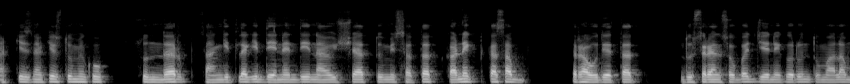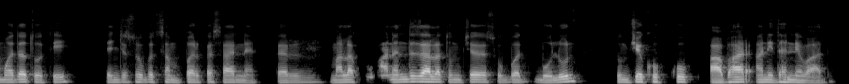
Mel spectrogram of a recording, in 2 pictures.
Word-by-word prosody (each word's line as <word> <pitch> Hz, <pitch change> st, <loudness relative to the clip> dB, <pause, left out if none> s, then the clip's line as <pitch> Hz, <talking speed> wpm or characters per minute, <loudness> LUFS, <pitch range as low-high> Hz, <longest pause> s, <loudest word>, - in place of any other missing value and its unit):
नक्कीच, 110 Hz, +3 st, -1 dB
नक्कीच. 115 Hz, +2 st, +1 dB
तुम्ही 125 Hz, -1 st, +2 dB
खूप 120 Hz, -1 st, 0 dB, 0.3 s
सुंदर 115 Hz, 0 st, +4 dB, 0.2 s
सांगितलं 110 Hz, +2 st, +1 dB
की 120 Hz, -, +2 dB
दैनंदिन 110 Hz, +1 st, +3 dB
आयुष्यात 110 Hz, +1 st, +1 dB
तुम्ही 115 Hz, 0 st, 0 dB
सतत 115 Hz, +2 st, 0 dB
कनेक्ट 125 Hz, +3 st, +3 dB
कसा 120 Hz, +1 st, +5 dB, 0.7 s
राहू 110 Hz, -2 st, +6 dB
देतात 110 Hz, +1 st, +3 dB, 0.5 s
दुसऱ्यांसोबत 115 Hz, +1 st, +2 dB
जेणेकरून 115 Hz, +1 st, +1 dB
तुम्हाला 110 Hz, +1 st, -1 dB
मदत 110 Hz, +1 st, 0 dB
होते, 105 Hz, +1 st, -4 dB, 0.4 s
त्यांच्यासोबत 110 Hz, +1 st, -5 dB
संपर्क 105 Hz, 0 st, -4 dB
साधण्यात. 105 Hz, -4 st, -4 dB, 0.2 s
तर 100 Hz, 0 st, -3 dB
अ, 105 Hz, 0 st, -12 dB, 0.2 s
मला 105 Hz, +2 st, 0 dB
खूप 115 Hz, -, -12 dB
आनंद 110 Hz, +3 st, -1 dB
झाला 125 Hz, -3 st, +5 dB
तुमच्यासोबत 110 Hz, 0 st, -2 dB, 0.2 s
बोलून, 115 Hz, +8 st, +1 dB, 0.4 s
तुमचे 110 Hz, +2 st, +1 dB
खूप-खूप 115 Hz, +1 st, -3 dB, 0.2 s
आभार 115 Hz, +3 st, +3 dB
आणि 110 Hz, 0 st, 0 dB
धन्यवाद 100 Hz, 0 st, -3 dB
110 Hz, 125 wpm, -23 LUFS, 110-115 Hz, 0.7 s, राहू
